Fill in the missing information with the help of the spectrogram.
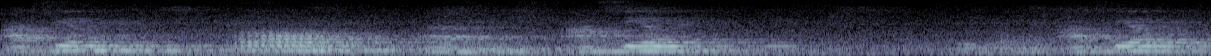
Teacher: Yang penting tidak terlalu banyak takrirnya, banyak getarannya, misalnya asir, asir, asir ya.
